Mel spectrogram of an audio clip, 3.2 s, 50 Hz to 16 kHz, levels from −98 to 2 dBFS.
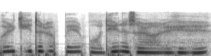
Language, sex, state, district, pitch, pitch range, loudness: Hindi, female, Assam, Kamrup Metropolitan, 255 Hz, 230-280 Hz, -24 LUFS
